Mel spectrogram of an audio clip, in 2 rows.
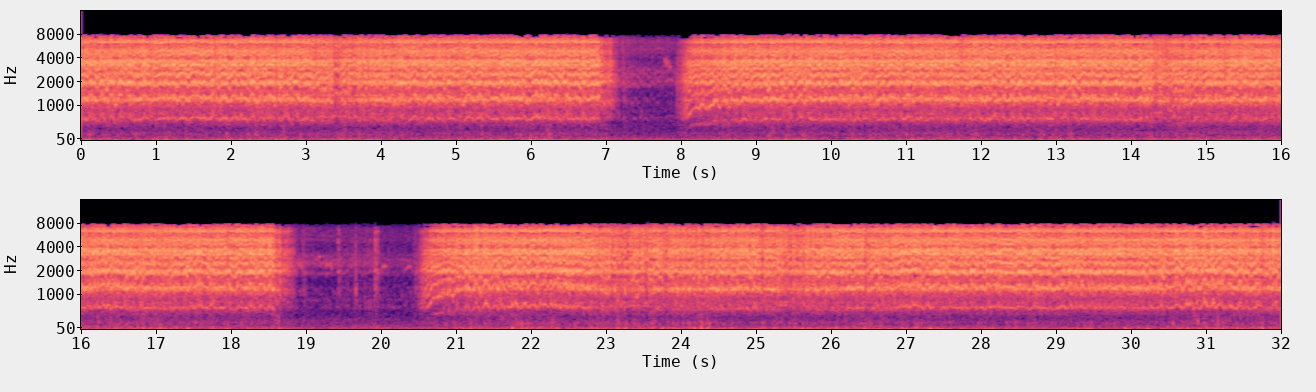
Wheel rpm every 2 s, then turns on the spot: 160, 160, 160, 80, 140, 160, 160, 160, 160, 50, 110, 160, 170, 160, 160, 160.
none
